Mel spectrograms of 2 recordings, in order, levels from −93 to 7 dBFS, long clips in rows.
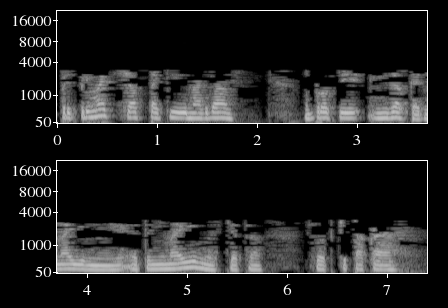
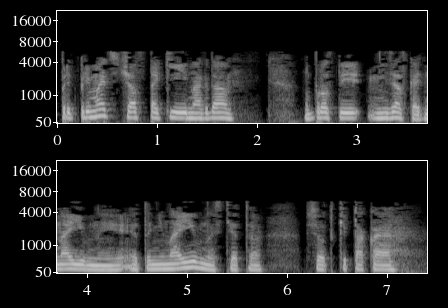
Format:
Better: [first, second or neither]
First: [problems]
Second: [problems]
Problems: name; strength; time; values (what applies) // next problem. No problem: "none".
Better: second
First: garbled, watery; badly; nothing above 3 kHz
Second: garbled, watery; slightly; nothing above 5.5 kHz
